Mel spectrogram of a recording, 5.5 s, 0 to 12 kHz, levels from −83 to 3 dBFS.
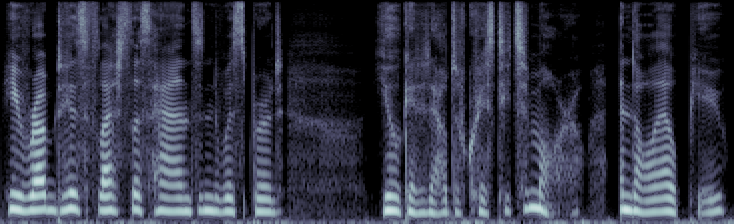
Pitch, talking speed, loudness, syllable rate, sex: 195 Hz, 205 wpm, -19 LUFS, 5.8 syllables/s, female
